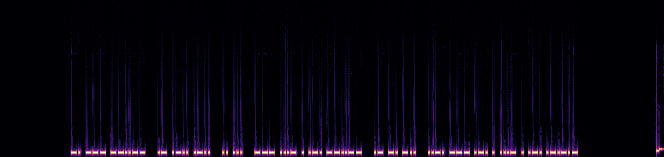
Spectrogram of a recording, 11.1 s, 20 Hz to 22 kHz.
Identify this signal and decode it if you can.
Morse code, heard as a keyed tone, about 40 wpm, 700 Hz. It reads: NO, ALL IS OVER, AND FOREVER.
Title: Sentences from Top 1600 Words 40wpm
